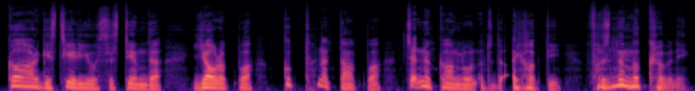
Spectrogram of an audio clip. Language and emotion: Manipuri, surprised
